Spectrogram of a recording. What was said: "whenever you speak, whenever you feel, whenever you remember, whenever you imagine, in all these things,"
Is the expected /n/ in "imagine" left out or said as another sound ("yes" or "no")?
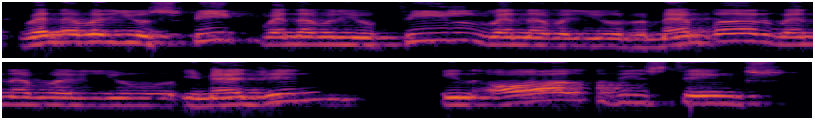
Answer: no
